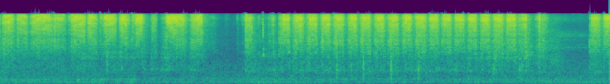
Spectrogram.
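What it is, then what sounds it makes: Wooden board being hand-sanded. A long, solid, unfinished stud-like wooden board is held upright and rubbed up and down with a hand-held sheet of sandpaper. Steady, rhythmic strokes make a bright, raspy scratching that briefly pauses twice before the sanding resumes.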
